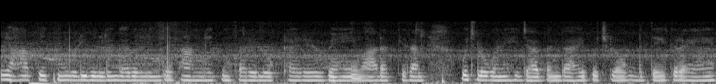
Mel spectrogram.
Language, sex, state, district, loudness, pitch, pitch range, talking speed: Hindi, female, Haryana, Rohtak, -16 LUFS, 190 Hz, 185-195 Hz, 240 wpm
